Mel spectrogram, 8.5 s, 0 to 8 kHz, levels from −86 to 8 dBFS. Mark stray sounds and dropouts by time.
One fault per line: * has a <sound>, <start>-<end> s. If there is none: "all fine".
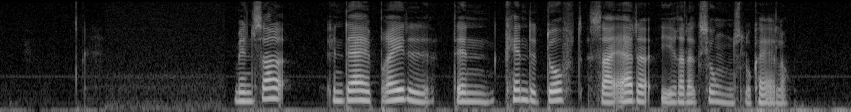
all fine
